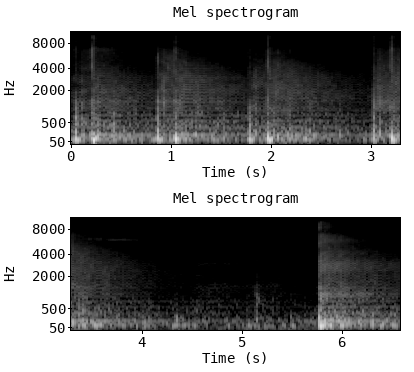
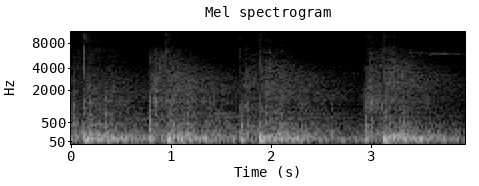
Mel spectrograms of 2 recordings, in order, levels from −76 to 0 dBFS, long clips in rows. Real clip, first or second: second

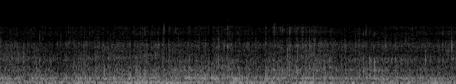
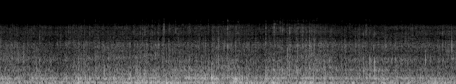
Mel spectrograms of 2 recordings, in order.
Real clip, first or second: second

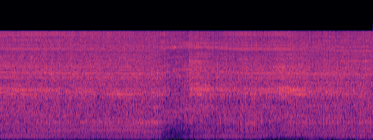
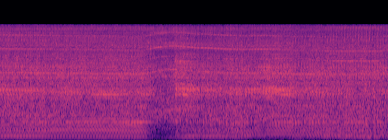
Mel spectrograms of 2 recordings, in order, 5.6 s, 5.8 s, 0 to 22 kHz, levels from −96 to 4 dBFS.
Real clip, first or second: second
